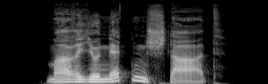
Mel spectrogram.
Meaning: puppet state
- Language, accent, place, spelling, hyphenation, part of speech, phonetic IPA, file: German, Germany, Berlin, Marionettenstaat, Ma‧ri‧o‧net‧ten‧staat, noun, [maʁioˈnɛtn̩ˌʃtaːt], De-Marionettenstaat.ogg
